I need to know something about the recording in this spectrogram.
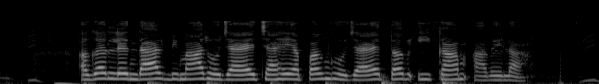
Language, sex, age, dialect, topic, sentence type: Bhojpuri, female, 31-35, Western, banking, statement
